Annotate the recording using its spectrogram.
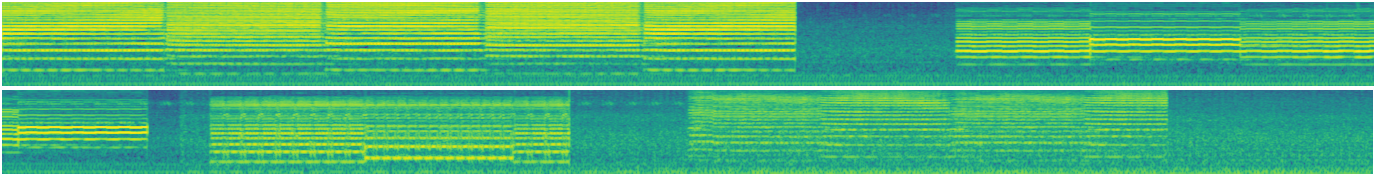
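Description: An emergency siren wails in alternating two-tone and changing patterns.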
